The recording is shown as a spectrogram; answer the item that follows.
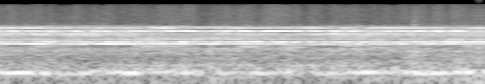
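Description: A loud, steady electronic drone of several pitches held together without change, sounded to rouse the sleeping housemates.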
